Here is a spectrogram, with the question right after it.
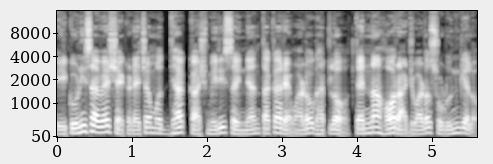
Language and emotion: Goan Konkani, neutral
